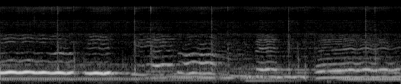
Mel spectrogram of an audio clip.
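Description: A 1947 78 rpm shellac record played through the soundbox of an acoustic gramophone: a long note with vibrato is held into the first second, then the melody moves on over held accompaniment.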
